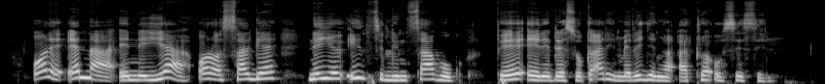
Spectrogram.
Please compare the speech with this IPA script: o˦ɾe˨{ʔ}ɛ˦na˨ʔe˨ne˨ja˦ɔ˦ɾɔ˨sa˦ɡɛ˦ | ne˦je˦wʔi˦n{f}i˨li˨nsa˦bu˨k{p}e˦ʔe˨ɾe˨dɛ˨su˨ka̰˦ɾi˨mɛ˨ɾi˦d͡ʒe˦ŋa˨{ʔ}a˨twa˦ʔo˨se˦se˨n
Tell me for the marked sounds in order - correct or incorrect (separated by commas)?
correct, incorrect, correct, correct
